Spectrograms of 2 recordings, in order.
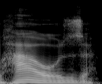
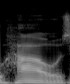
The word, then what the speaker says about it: house: It is, if we change the pronunciation. To house. To house is a verb.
